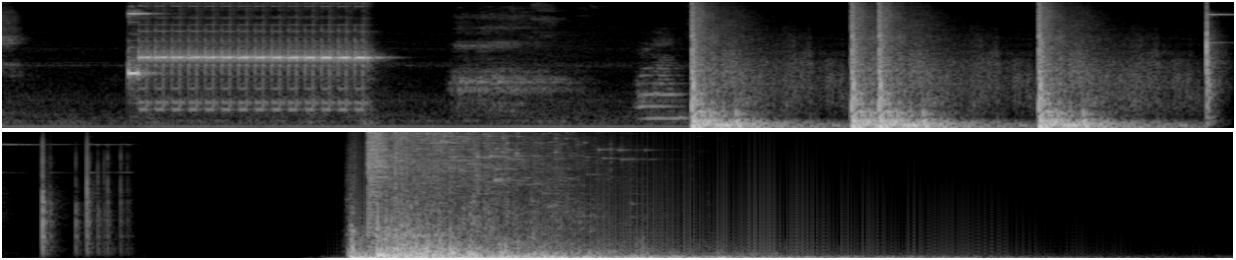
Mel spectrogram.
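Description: Logo-sting sound effects: a short electronic ringing tone, then several heavy booming hits, a few sharp clicks, and a loud explosion-like blast that rumbles and fades away over about four seconds.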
